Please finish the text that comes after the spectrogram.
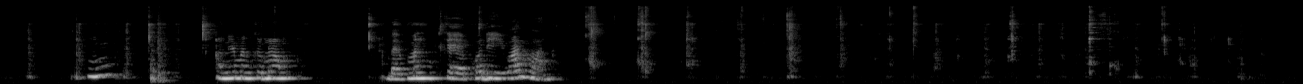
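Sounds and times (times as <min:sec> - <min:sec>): crisp crunches of chewing bean: 0:05.7 - 0:12.7.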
